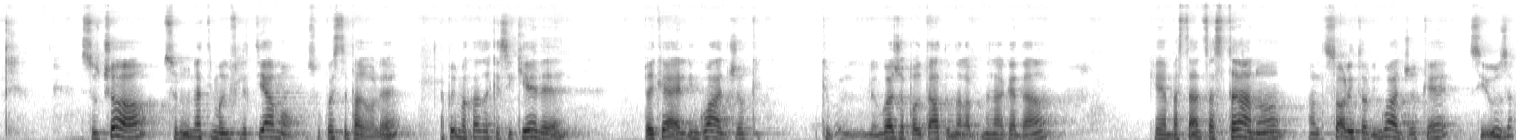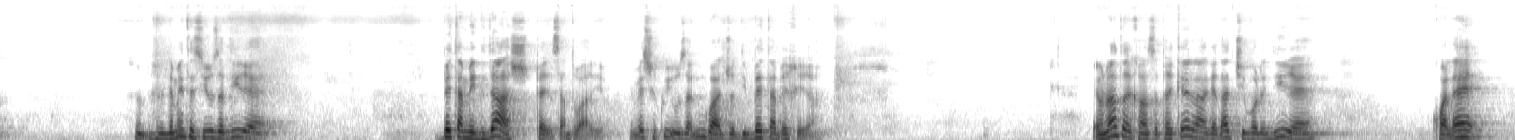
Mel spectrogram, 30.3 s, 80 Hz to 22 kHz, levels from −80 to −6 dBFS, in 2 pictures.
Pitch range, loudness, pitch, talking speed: 130-170 Hz, -28 LUFS, 145 Hz, 135 wpm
